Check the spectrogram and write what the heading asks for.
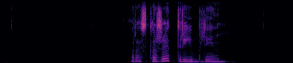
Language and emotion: Russian, neutral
